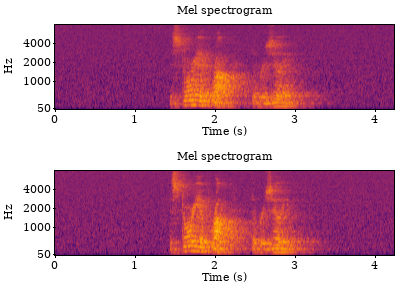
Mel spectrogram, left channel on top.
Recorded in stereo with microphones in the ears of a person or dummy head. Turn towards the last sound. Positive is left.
turn(degrees=-45)  # may be behind; listen again after turning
